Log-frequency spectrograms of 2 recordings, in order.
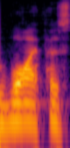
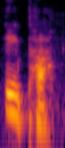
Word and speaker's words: Ypres: like me really, and they couldn't pronounce Ypres. It's spelled Y-P-R-E-S, and they just thought, well, fuck it, we're going to call it Wipers. And that's what it was known as, Wipers.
